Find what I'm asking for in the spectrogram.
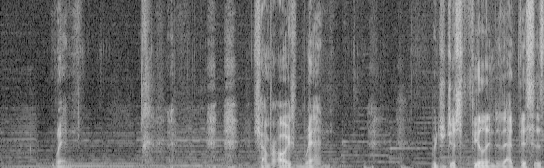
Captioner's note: Adamus chuckles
